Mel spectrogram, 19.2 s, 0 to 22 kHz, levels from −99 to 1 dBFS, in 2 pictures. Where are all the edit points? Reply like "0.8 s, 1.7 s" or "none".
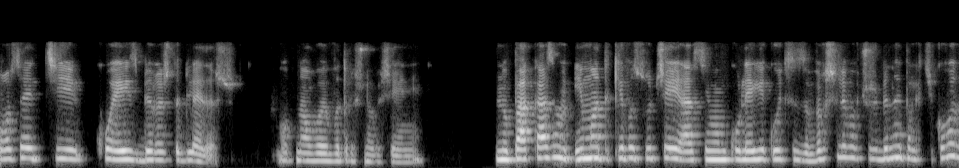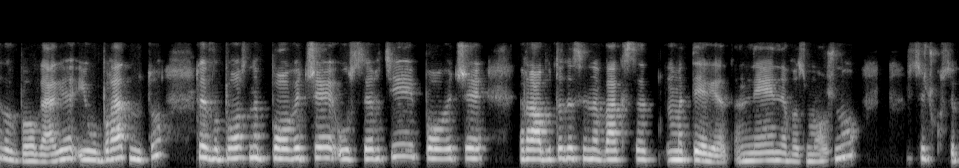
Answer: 11.6 s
